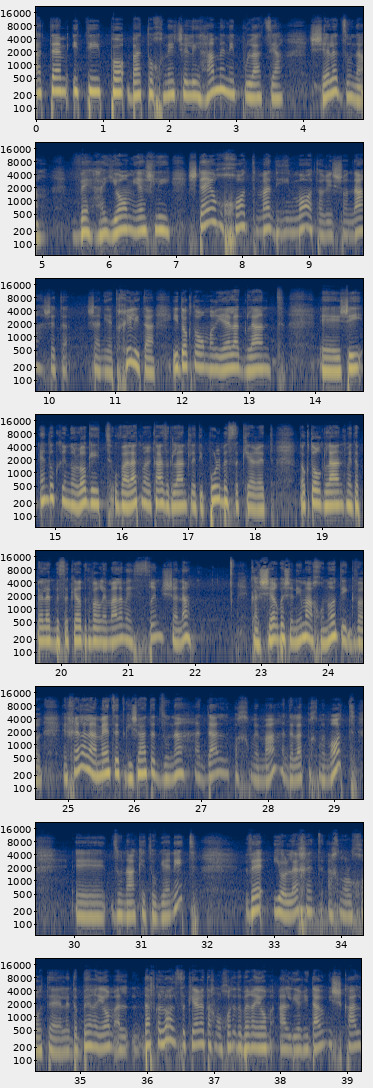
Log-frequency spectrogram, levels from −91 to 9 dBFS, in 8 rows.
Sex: female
